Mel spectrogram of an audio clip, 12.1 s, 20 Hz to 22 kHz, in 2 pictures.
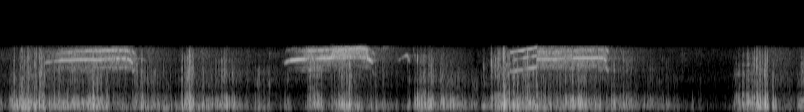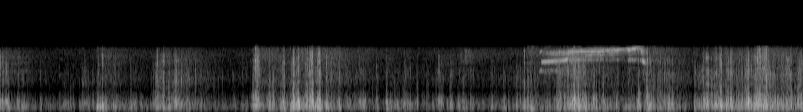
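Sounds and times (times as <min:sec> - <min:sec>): ospreys whistled calls: 0:02.2 - 0:03.2, 0:10.1 - 0:10.9.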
